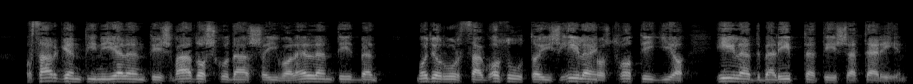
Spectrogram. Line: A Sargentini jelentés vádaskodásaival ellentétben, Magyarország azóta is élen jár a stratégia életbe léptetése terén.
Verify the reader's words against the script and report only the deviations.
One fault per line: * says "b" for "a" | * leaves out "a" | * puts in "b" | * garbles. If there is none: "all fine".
* leaves out "jár"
